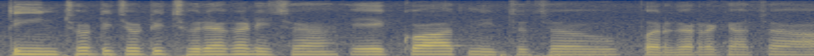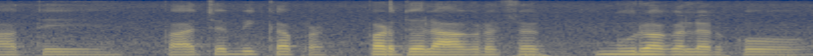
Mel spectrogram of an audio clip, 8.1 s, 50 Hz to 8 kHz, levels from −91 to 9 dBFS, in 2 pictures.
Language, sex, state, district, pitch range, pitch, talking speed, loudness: Marwari, male, Rajasthan, Nagaur, 140-150 Hz, 145 Hz, 190 wpm, -20 LUFS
